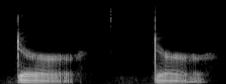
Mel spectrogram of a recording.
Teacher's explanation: it starts with a d and we use a real D with a voice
